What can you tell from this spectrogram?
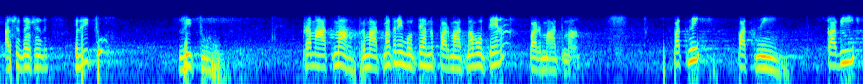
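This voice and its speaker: A woman's voice: medium pitch, a little fast. A woman teacher giving a grammar lesson, reading out words in wrong and right forms and checking whether the students follow. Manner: drills word pairs, wrong then right, with questions to students. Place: school classroom. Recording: tinny phone-like sound with long hall reverb.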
